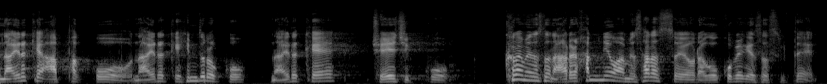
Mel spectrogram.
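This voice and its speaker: A preaching man, lively and bright. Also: medium pitch. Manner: swings from hushed whispers to shouted outbursts. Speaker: pastor. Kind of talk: evening sermon. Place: large church or conference hall. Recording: reverberant large hall.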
